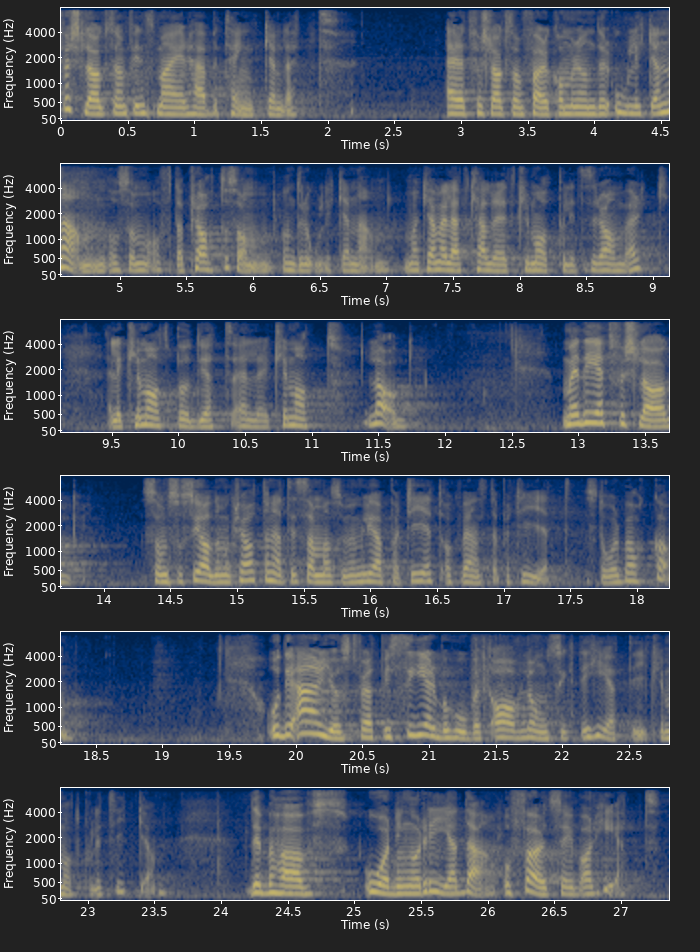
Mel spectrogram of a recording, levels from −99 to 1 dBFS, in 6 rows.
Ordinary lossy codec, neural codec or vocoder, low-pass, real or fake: MP3, 48 kbps; none; 7.2 kHz; real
